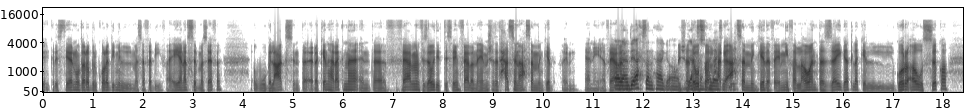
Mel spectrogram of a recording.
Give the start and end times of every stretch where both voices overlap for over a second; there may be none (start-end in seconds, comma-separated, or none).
12.7-13.9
